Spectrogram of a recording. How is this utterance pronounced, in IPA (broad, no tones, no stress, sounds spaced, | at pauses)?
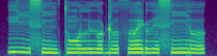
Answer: j i s ĩ ɡ t ũ o̯ l ʉ o̯ ɖ ɵ θ ɵ e̯ ɽ ʉ e̯ s ĩ ɾ ɵ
